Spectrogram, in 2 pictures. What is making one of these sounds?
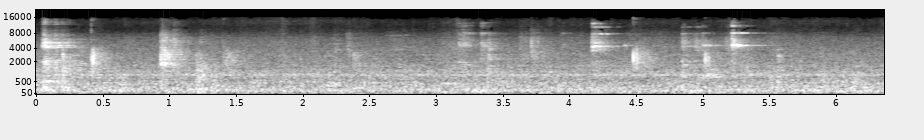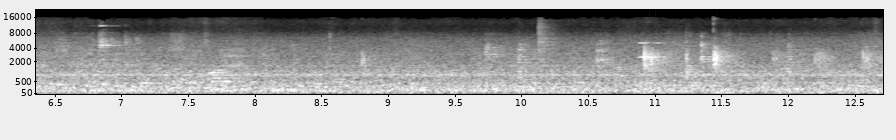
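Billiard balls knock together with short clacks.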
